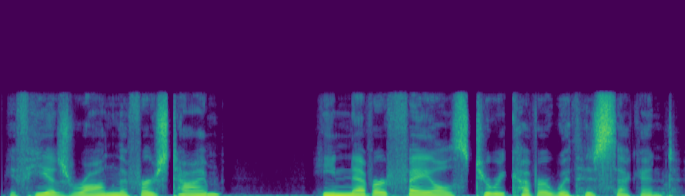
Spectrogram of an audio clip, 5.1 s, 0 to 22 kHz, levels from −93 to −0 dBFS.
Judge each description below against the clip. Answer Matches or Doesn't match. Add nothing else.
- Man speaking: Doesn't match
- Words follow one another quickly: Doesn't match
